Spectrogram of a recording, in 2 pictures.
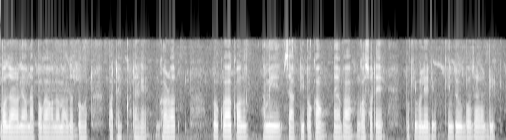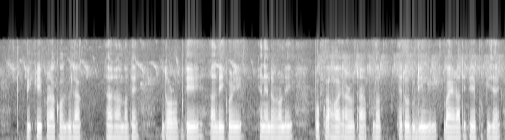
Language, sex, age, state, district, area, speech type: Assamese, male, 18-30, Assam, Golaghat, rural, spontaneous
